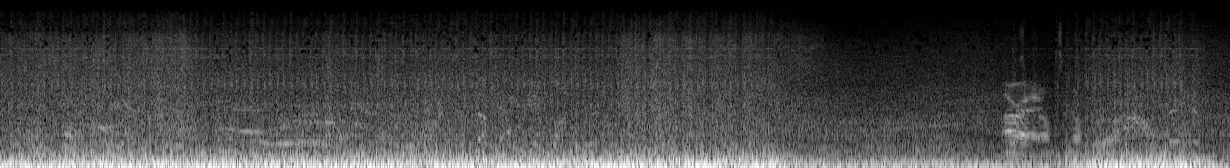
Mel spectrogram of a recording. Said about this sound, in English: I feel like you need to make more yeehaw kind of yells as you machine gun people with that turret.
